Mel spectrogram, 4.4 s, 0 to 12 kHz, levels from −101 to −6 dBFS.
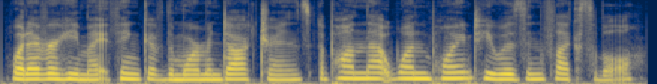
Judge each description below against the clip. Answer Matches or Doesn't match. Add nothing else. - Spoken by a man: Doesn't match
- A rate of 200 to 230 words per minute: Matches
